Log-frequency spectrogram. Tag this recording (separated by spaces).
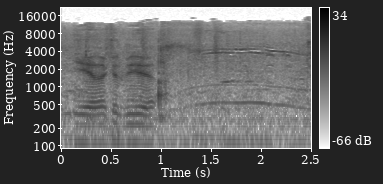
field-recording loop ocean-city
